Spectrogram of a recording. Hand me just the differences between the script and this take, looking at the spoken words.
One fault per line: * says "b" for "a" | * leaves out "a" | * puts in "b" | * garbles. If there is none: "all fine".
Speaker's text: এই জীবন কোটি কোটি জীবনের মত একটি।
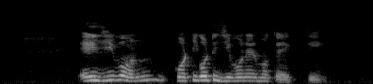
all fine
